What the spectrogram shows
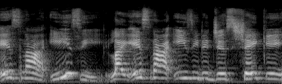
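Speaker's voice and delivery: ordinary talk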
